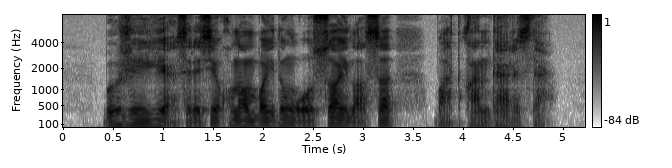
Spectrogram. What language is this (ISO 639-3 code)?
kaz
